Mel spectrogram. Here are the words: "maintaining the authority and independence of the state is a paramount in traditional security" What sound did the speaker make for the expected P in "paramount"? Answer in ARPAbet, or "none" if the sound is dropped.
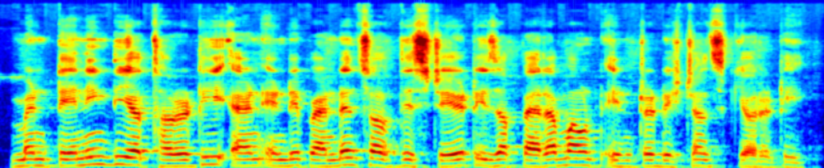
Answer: P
